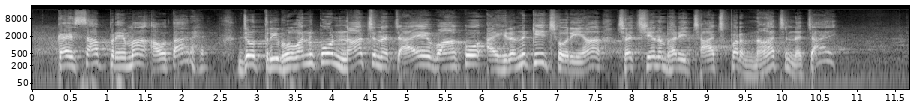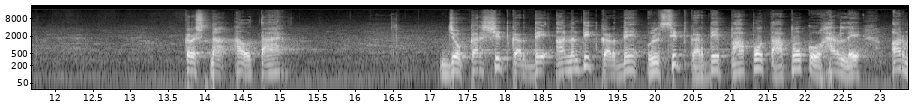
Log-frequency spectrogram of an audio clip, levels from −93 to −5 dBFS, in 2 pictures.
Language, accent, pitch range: Hindi, native, 120-180 Hz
